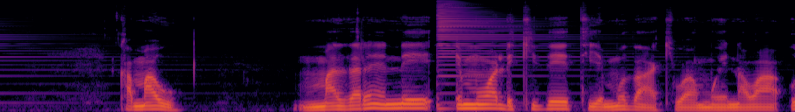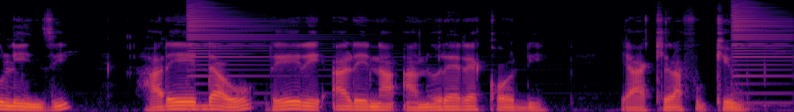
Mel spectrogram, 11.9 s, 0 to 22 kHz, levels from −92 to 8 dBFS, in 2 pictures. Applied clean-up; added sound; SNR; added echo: none; Acoustic guitar; 20 dB; none.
